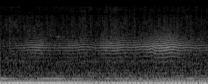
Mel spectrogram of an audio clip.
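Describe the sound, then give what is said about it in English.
Swarms of blood-sucking insects buzz in the summer heat over a putrid marsh, a dense, continuous high whine that wavers slightly in pitch above a steady low hum, with no voices. “blood-sucking insects are waiting for you in this great heat of summer.”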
